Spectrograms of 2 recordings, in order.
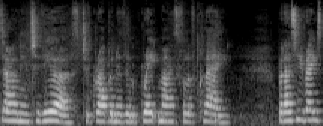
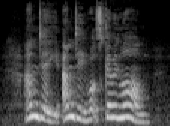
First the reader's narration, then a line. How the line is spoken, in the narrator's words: yelled as he came striding over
